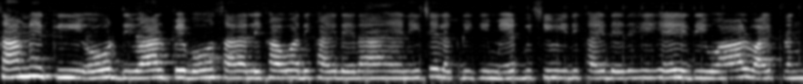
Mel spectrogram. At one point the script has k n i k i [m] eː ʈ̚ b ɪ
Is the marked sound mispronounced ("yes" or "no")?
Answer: no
